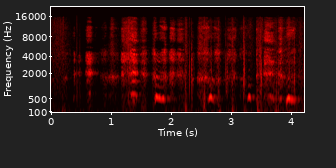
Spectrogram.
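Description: Footsteps run quickly away.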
